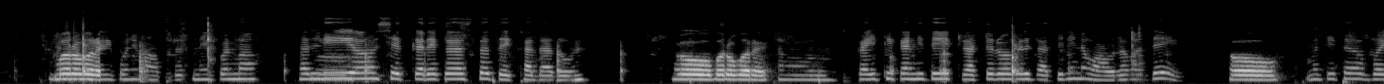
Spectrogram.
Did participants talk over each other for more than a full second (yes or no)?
no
